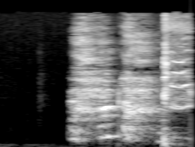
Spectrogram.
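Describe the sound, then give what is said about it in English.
A sudden, forceful sneeze bursts out of near-silence, harsh and breathy, with a rough trailing exhale that lingers for under a second. No one speaks. “Bless you.”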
